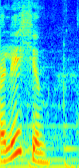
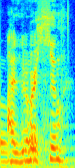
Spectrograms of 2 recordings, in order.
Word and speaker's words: Алехин: Например, фамилия известного шахматиста Алехин, постоянно... – Алёхин. – Да, везде звучит как Алёхин.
